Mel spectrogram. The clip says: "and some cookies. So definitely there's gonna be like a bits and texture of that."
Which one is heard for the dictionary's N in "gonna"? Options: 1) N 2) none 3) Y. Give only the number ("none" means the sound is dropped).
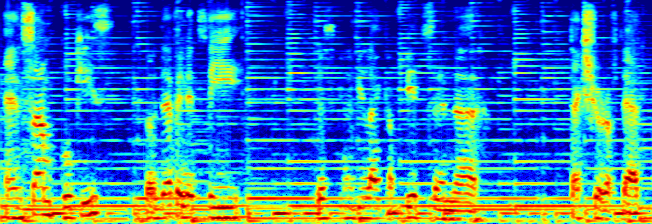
2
